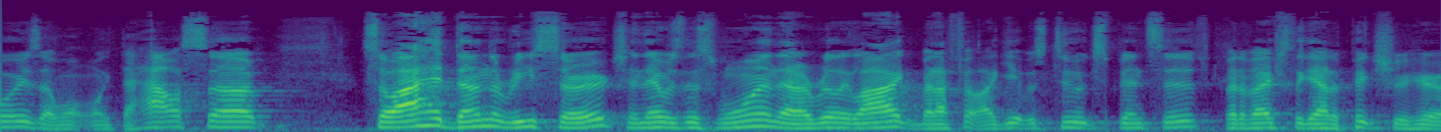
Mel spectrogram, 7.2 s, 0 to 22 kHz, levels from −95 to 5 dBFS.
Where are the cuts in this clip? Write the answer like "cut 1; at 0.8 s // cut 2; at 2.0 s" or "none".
cut 1; at 6.1 s

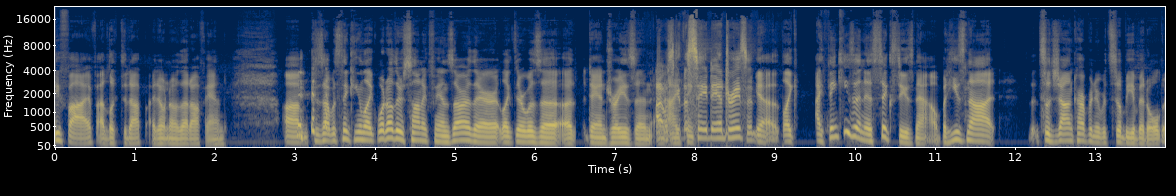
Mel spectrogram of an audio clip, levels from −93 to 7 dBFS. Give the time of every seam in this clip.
cut 1; at 6.5 s

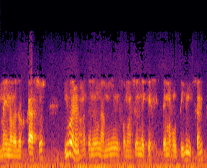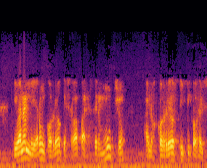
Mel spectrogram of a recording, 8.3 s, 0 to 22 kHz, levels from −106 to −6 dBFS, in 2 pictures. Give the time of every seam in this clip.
cut 1; at 1.5 s

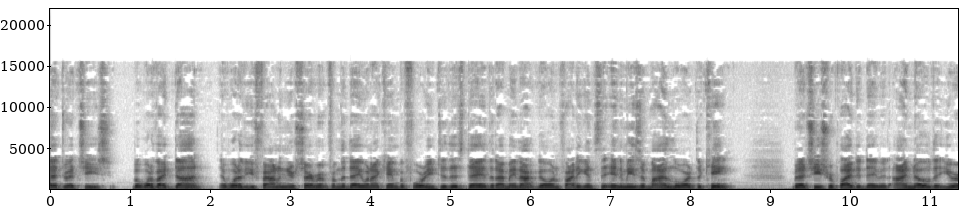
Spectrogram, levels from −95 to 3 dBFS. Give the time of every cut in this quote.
none

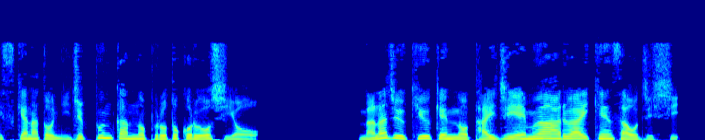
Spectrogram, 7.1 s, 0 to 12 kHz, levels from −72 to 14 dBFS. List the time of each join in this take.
none

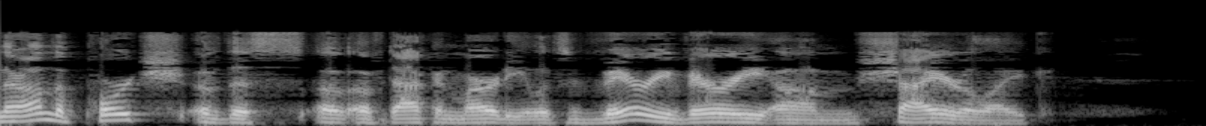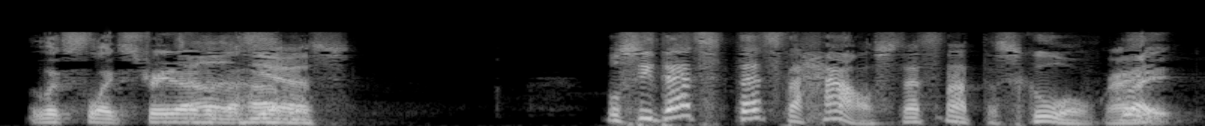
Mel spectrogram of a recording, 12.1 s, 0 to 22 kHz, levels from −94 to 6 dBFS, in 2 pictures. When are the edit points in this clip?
cut 1; at 1.9 s

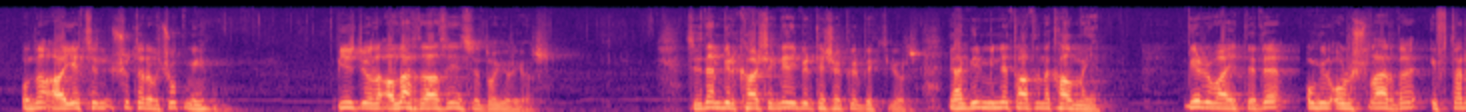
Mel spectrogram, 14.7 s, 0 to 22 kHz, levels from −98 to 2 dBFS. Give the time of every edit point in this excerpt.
cut 1; at 11.8 s // cut 2; at 13.0 s

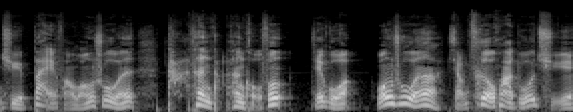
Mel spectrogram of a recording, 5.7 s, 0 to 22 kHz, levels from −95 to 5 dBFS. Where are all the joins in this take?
cut 1; at 3.7 s

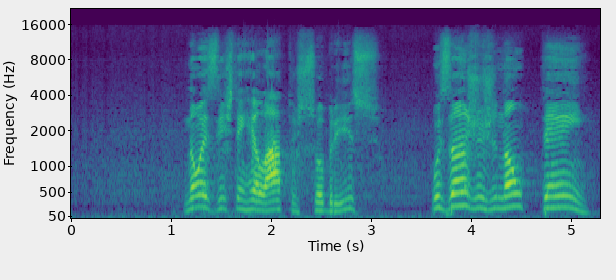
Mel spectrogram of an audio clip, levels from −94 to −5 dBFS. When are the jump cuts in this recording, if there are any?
cut 1; at 3.5 s

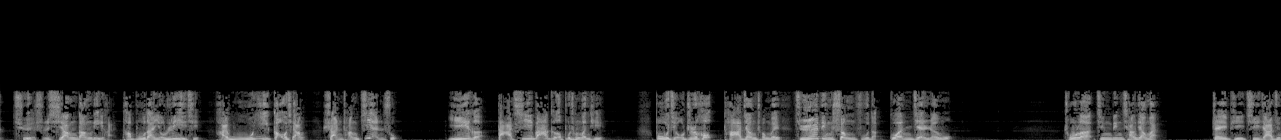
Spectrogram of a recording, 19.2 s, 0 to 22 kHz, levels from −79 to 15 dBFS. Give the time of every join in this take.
cut 1; at 1.8 s

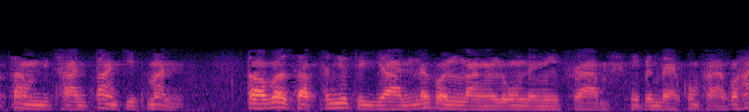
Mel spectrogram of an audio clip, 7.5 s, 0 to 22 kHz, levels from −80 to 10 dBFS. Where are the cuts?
cut 1; at 2.4 s

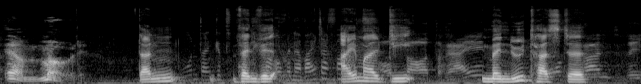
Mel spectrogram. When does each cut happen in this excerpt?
none

